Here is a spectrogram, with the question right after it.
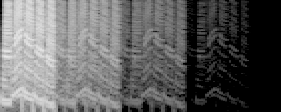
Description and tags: Arpeggiated Bleep With Delay
This was created by me using NI Massive within Renoise.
